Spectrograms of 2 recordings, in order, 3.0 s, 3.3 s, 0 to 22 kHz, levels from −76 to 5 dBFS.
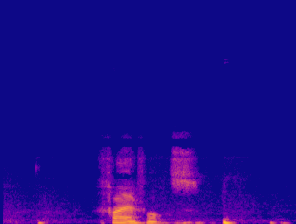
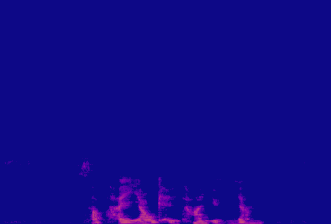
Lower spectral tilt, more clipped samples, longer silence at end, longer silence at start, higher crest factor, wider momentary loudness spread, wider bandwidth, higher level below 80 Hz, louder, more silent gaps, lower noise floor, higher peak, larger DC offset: about the same, -6.5 dB/octave vs -6.5 dB/octave; neither; second, 0.1 s vs 0.7 s; second, 0.35 s vs 0.8 s; about the same, 20 dB vs 22 dB; first, 23 LU vs 9 LU; first, 7.8 kHz vs 7 kHz; first, -58 dBFS vs -76 dBFS; first, -19 LUFS vs -43 LUFS; neither; second, -55 dBFS vs -78 dBFS; first, -2 dBFS vs -22 dBFS; neither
